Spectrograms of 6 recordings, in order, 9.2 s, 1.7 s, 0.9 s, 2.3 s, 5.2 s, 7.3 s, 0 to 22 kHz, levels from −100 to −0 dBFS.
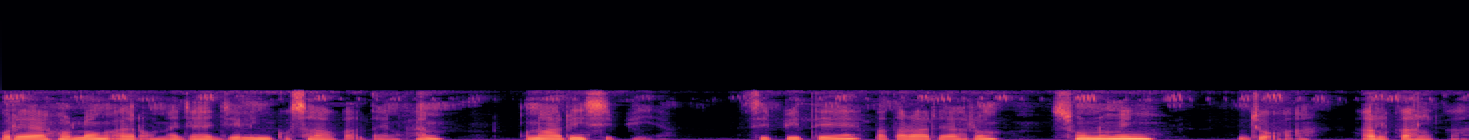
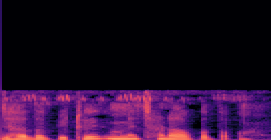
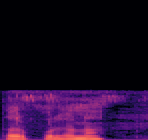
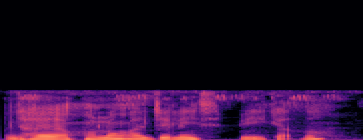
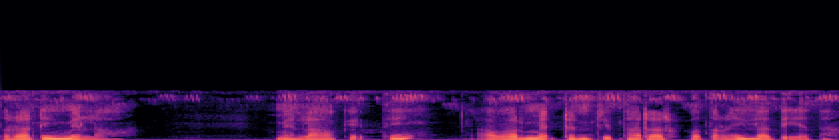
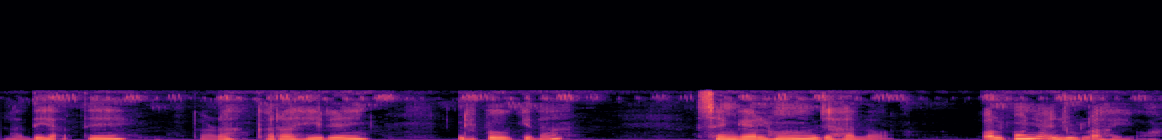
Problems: none marked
